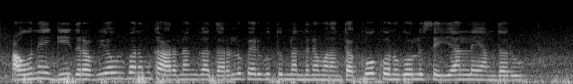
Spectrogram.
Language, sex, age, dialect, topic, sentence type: Telugu, male, 31-35, Telangana, banking, statement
